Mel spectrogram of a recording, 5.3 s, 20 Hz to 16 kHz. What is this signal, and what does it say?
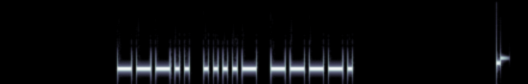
Morse code, heard as a keyed tone, about 25 wpm, 700 Hz. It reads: 849
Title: Numbers - 3-Digit 25wpm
